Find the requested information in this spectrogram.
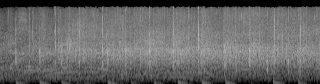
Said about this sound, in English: I'm all for the claps. I clap. I'm all for the claps.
